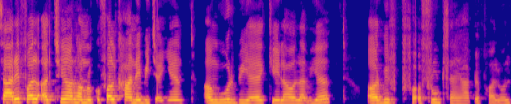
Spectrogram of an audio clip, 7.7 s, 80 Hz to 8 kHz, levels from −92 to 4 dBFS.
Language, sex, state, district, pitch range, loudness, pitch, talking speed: Hindi, female, Uttar Pradesh, Gorakhpur, 215-240 Hz, -16 LUFS, 225 Hz, 195 wpm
